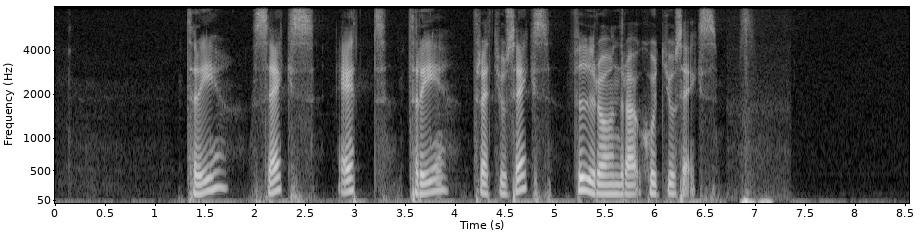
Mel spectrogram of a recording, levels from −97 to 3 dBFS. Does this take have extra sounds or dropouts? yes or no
yes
